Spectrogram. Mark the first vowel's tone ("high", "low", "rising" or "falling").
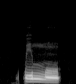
high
